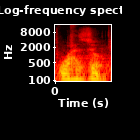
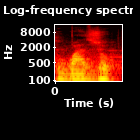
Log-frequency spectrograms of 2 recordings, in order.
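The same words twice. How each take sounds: First: The middle consonant is a buzzing Z sound. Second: The middle consonant is a buzzing Z sound.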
